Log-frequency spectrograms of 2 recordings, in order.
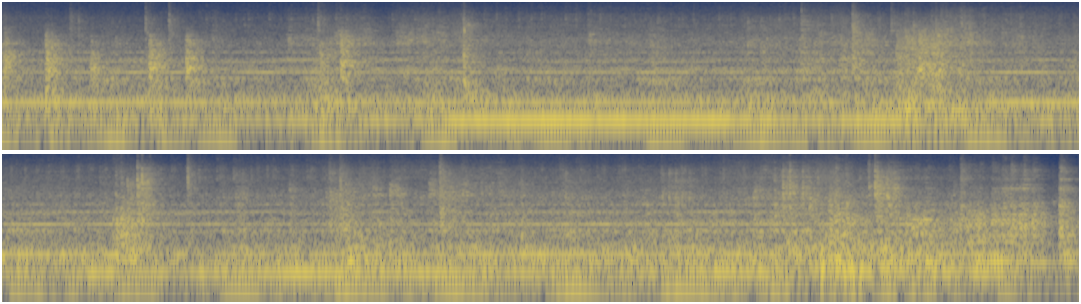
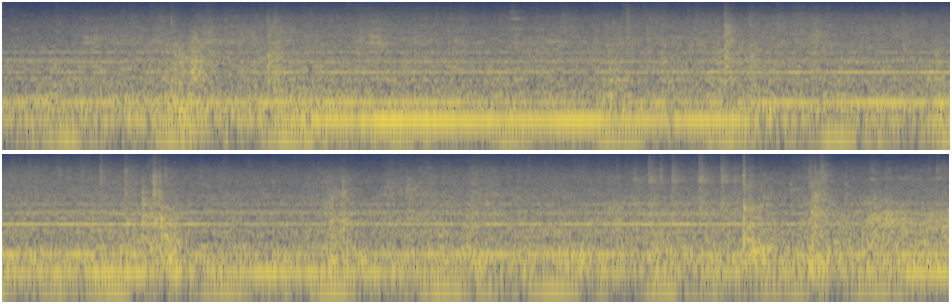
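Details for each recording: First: Garage door travelling under opener before installing new hinges: steady opener motor hum with irregular sharp clacks and knocks rattling through; baseline recording before the hinge replacement, rattle cause not confirmed. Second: Garage door after all six old hinges were replaced with a Green Hinge system: the opener drones evenly with only light, spaced roller ticks and no rattles or squeaks, a smooth, quiet, normal operation.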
